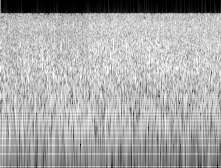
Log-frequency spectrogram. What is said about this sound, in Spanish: Siguiendo el curso del río, llegamos a la cascada Vigar, un espectáculo natural, cuyas aguas nacen de un manantial subterráneo y caen sobre una hermosa roca cubierta de moho.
